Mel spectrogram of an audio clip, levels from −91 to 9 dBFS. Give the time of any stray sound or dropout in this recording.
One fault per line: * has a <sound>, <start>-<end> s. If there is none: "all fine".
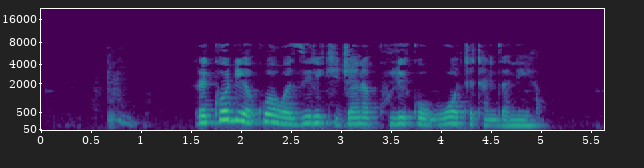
* has a throat clearing, 0.5-1.1 s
